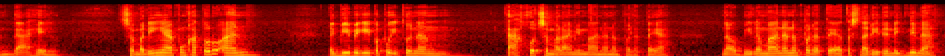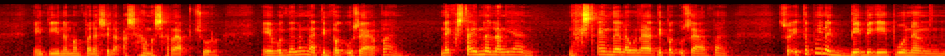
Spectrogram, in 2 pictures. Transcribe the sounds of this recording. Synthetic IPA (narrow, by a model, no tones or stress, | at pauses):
nd̪aːɦɪl | sɐmɐliŋapʊŋkɐt̪ʊɾoʔanː | ɐɡ̚bibɪɡajpɐpʊʔɪt̪o̞nɐŋ | t̪aːko̞t̪̚sɐmɐɾaːmɪŋmaːnɐnɐŋpɐlɐt̪ɐja | nawbiːlɐŋmaːnɐnɐŋpɐlɐt̪ɐjat̪ɐsnɐɾɪɾɪnɪɡ̚nɪla | hɪnd̪inɐmanpɐlasɪla̰kɐsaːmɐsɐɾap̚t͡ʃʊɾ | ʔɛwɐɡ̚nɐlɐŋnaːt̪ɪŋpɐɡʔʊsaːpɐnː | ɛkst̪ajmnɐlɐŋjanː | ɛkst̪ʰajmnɐlɐnʔaːt̪ɪŋpɐɡʔʊsaːpɐnso̞ʔɪt̪opojnɐɡ̚bibɪɡajpʊnɐŋ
